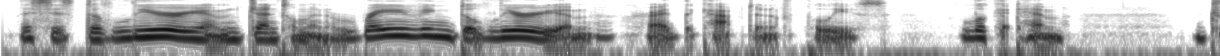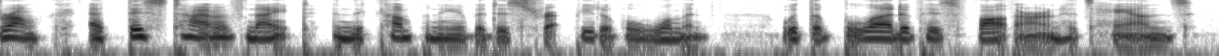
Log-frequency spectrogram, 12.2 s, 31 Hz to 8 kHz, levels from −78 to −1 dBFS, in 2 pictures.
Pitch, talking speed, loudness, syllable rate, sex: 185 Hz, 175 wpm, -20 LUFS, 5.3 syllables/s, female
